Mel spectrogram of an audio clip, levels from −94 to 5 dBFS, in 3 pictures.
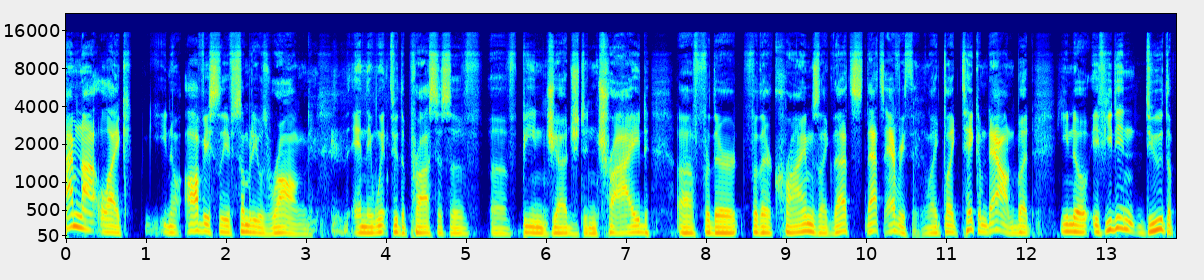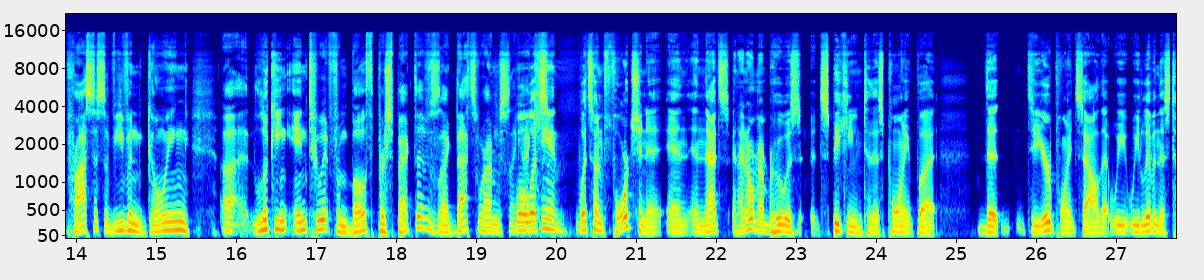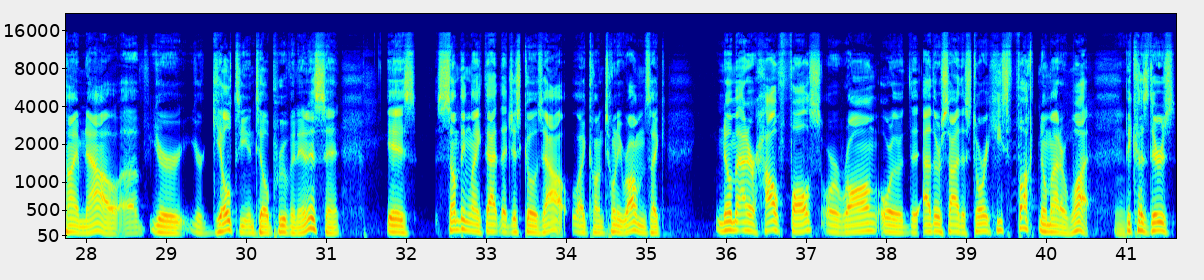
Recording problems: abrupt cut into speech; at the start

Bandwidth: 15.5 kHz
